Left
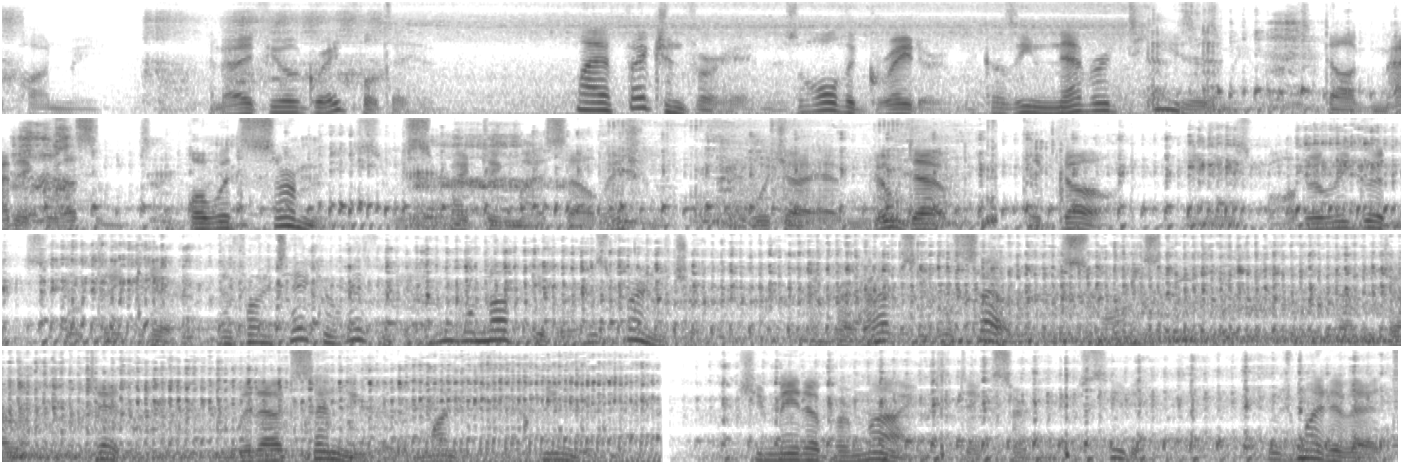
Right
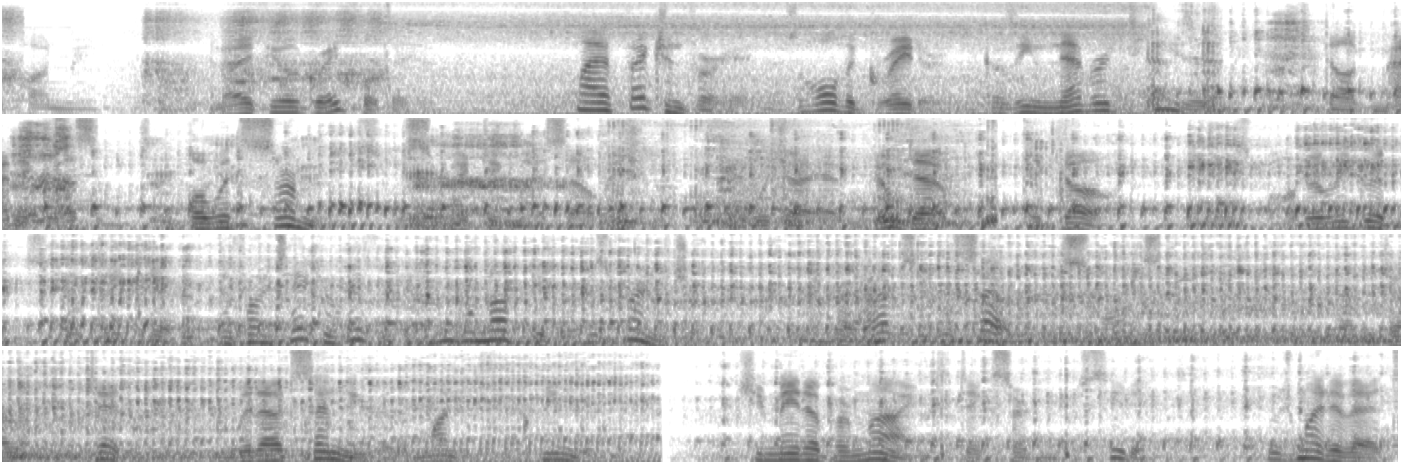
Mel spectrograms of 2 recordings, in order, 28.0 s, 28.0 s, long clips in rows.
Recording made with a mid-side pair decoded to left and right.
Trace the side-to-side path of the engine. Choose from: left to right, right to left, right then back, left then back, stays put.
right to left.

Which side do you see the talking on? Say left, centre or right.
left.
